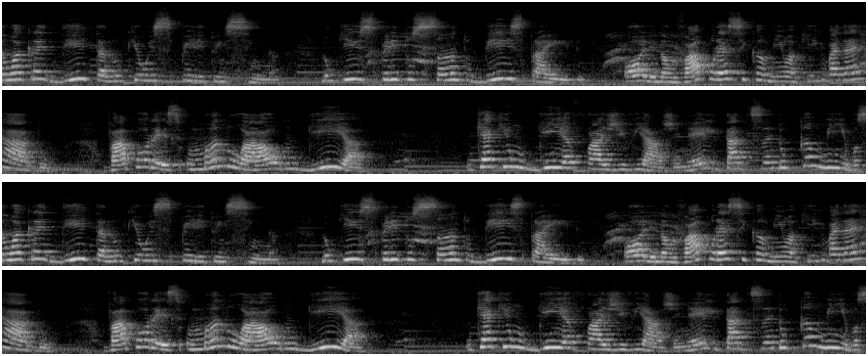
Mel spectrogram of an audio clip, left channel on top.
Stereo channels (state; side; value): normal; both; correlation 0.83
